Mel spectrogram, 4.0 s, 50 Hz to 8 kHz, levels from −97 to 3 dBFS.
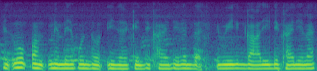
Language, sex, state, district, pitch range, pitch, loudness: Hindi, male, Madhya Pradesh, Katni, 155-165 Hz, 160 Hz, -13 LUFS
